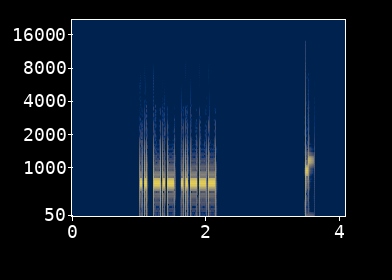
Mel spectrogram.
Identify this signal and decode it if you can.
Morse code, heard as a keyed tone, about 34 wpm, 700 Hz. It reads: IK2
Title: Callsign Prefixes for Top 25 DXCC - Repeated 3x - 35wpm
